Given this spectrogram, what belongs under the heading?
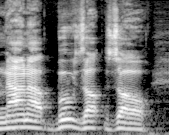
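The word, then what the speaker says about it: Nanabozho: It should have been named Nana Buzo or Nana Buzo. Yes, you're going for the right pronunciation.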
